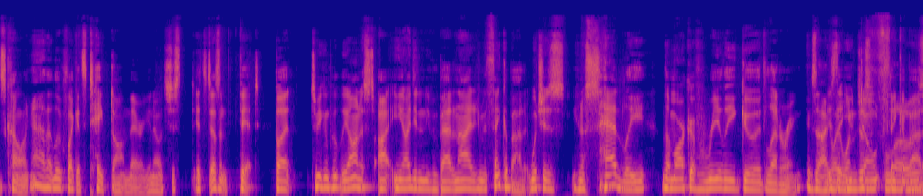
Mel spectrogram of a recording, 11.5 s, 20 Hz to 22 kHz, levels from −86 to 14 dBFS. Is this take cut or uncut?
uncut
